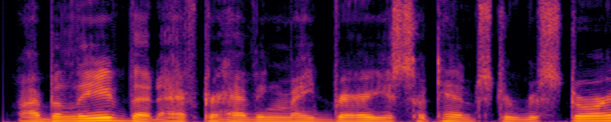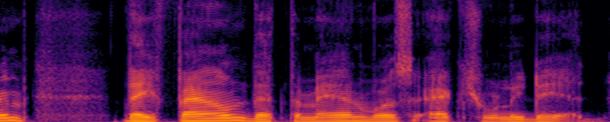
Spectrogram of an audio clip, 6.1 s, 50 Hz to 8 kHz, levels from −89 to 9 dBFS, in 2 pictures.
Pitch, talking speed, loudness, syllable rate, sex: 130 Hz, 185 wpm, -19 LUFS, 5.3 syllables/s, male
